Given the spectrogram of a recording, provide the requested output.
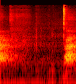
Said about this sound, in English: Dogs are going crazy. You like dogs? Quiet dogs.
